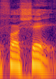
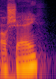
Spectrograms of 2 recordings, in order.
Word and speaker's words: Faucher: They used Bard and Faucher, F-A-U-C-H-E-R. – I think they pronounce it Fauché. – Fauché.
